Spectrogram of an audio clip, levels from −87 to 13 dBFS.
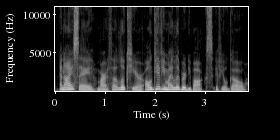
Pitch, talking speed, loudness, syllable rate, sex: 220 Hz, 230 wpm, -16 LUFS, 5.3 syllables/s, female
